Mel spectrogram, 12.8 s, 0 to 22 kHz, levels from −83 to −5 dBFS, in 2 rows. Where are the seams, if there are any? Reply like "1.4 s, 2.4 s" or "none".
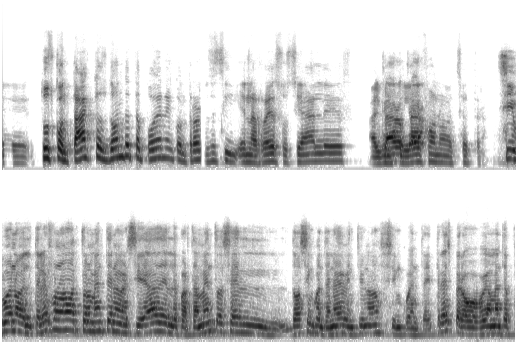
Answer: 2.5 s, 4.5 s, 6.1 s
